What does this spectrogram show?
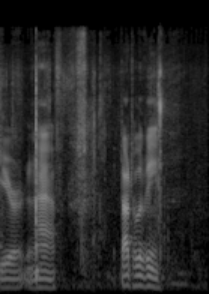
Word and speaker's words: Levine: Levine. It's one syllable longer than Smith.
